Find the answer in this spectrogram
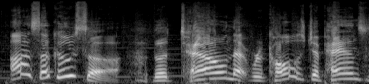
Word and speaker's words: Asakusa: I'm pronouncing all this wrong, I know. That's right! Asakusa! The town that recalls Japan's nostalgic traditions. This is Asakusa.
